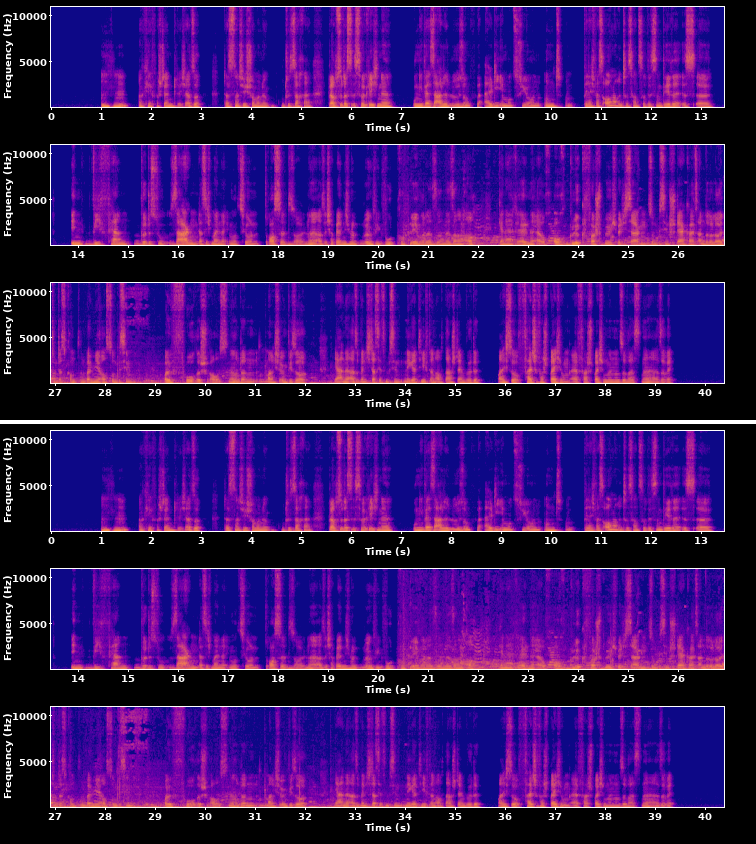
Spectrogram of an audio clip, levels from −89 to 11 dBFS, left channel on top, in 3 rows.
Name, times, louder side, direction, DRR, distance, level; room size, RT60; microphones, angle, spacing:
voice 1, 1.0-3.0 3.5-6.8 7.2-13.2 13.9-21.9 22.4-28.6 29.2-32.0 32.3-35.5 35.9-39.3, left 1 dB, 50° left, 0.7 m, -26 dB
sound 1, 20.4-34.7, right 4 dB, 80° right, 0.6 m, -33 dB
2.5 x 2.4 x 2.9 m
head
